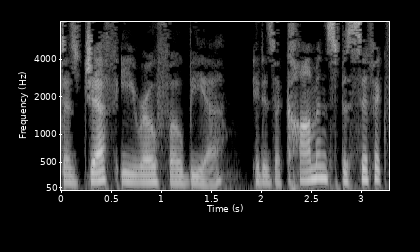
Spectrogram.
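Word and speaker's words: gephyrophobia: Bridges pronounced as Jeff Eeropobia.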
